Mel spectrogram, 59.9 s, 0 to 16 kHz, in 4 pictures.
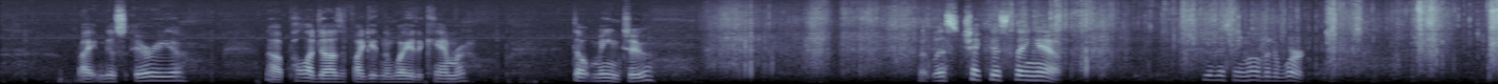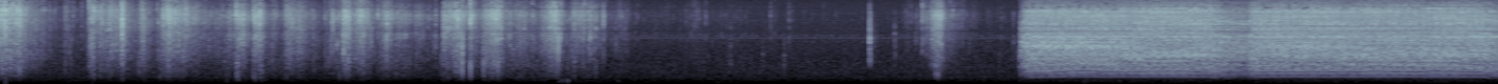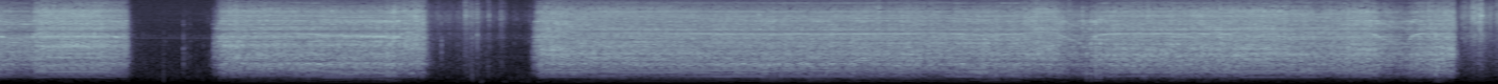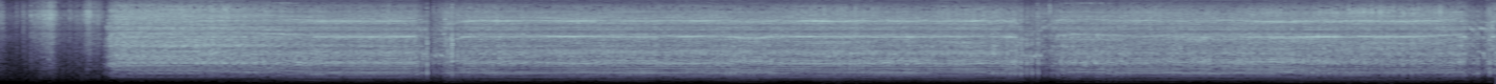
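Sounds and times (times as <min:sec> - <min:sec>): reciprocating saw cutting wood: 0:25.2 - 0:31.3, 0:32.1 - 0:34.3, 0:35.3 - 0:44.6, 0:46.0 - 0:59.9.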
